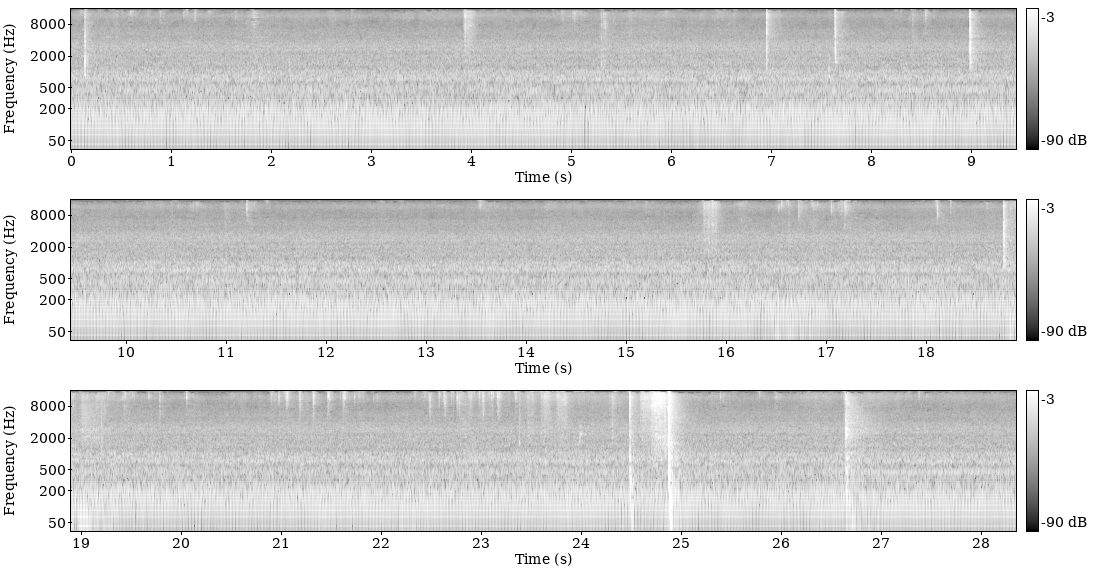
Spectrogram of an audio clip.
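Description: Steady low electrical hum, with scattered light clicks and a few sharper knocks near the end as utensils and dishes are handled while chicken is portioned onto a plate.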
